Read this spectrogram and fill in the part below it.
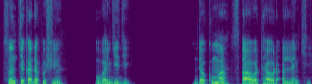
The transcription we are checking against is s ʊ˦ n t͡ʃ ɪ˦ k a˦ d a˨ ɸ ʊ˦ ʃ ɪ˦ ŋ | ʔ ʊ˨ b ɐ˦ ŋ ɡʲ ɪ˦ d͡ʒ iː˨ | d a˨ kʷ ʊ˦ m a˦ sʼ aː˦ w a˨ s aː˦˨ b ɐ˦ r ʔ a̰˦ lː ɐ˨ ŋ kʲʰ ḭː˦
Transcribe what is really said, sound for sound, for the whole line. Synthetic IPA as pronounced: s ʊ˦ n t͡ʃ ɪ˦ k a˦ d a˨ ɸ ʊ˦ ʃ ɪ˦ ŋ | ʔ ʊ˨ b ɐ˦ ŋ ɡʲ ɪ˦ d͡ʒ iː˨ | d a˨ kʷ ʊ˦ m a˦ sʼ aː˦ w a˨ t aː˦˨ w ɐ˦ r ʔ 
